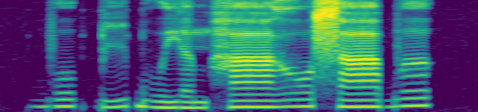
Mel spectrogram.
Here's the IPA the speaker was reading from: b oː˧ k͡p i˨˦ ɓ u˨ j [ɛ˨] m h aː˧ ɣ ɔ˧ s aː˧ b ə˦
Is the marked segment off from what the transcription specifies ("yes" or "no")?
no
